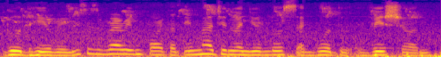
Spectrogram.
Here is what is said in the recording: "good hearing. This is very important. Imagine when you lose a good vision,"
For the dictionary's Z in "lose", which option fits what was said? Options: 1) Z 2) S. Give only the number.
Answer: 2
